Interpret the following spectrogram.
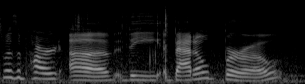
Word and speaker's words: Brattleboro: Do you want to tell about the this was a part of the Brattleboro. Am I saying it right? Brattleboro. Okay. They put those R's in weird spots.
